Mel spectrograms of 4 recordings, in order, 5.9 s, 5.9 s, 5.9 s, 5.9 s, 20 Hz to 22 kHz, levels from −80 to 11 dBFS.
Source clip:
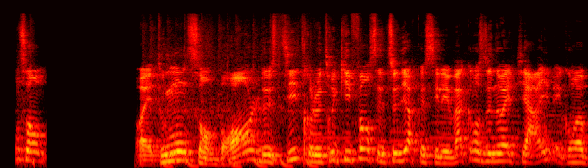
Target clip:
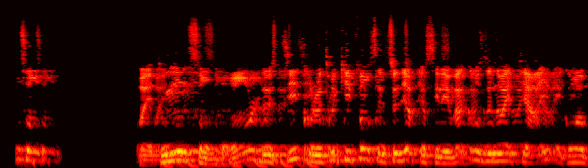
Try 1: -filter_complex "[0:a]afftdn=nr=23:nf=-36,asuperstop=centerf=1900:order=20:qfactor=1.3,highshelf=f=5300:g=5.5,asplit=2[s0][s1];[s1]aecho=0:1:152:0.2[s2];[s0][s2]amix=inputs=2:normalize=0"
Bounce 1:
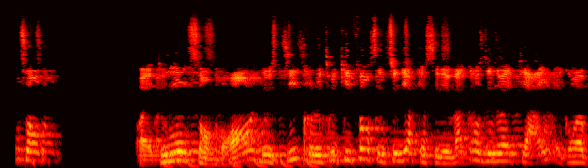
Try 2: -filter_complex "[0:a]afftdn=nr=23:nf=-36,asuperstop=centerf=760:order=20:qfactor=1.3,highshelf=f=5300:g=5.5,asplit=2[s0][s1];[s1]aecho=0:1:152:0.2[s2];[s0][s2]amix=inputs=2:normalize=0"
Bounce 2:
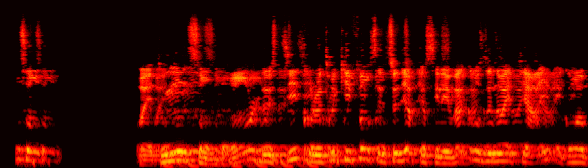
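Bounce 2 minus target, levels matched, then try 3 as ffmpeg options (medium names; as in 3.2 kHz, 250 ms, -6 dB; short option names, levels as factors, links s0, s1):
8 kHz band +4.5 dB
-filter_complex "[0:a]afftdn=nr=23:nf=-36,asuperstop=centerf=760:order=20:qfactor=1.3,highshelf=f=5300:g=-2,asplit=2[s0][s1];[s1]aecho=0:1:152:0.2[s2];[s0][s2]amix=inputs=2:normalize=0"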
